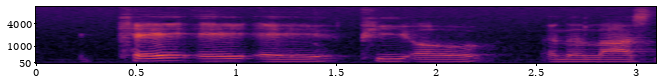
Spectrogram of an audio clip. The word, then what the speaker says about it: Kaapo: Kaapo, and then last name Kako.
